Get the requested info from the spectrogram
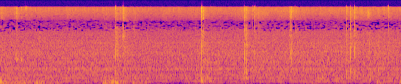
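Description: Close-up chewing of crispy lechon kawali (deep-fried pork belly), with scattered crunches and mouth sounds over a steady low hum.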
